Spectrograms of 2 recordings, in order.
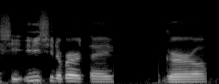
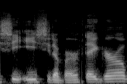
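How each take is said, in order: First: There is a long pause before girl. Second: It is said without a pause before girl.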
